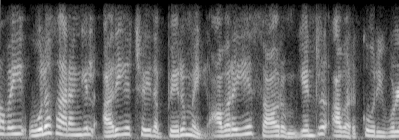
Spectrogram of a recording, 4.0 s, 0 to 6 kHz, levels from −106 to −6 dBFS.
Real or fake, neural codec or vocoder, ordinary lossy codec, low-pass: real; none; Opus, 16 kbps; 5.4 kHz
